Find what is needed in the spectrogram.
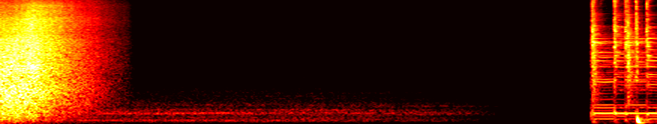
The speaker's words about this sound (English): No! It's there! The water is gathering, rising, growing. Something enormous is emerging from the river!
